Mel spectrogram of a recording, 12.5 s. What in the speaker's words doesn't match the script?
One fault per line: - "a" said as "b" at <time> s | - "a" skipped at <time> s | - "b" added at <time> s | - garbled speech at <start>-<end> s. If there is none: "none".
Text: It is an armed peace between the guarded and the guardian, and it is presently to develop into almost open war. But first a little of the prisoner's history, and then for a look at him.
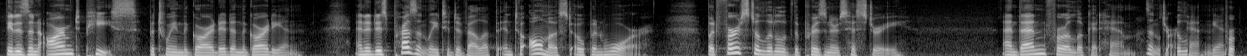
- garbled speech at 11.5-12.4 s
